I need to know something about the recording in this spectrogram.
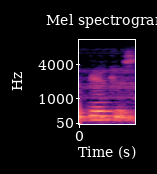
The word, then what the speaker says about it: Beatrice: Because one day Mother said to me, and Mother just called me Beatrice, and that's really what it's supposed to be pronounced.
